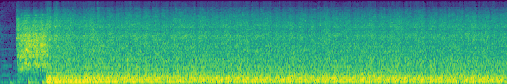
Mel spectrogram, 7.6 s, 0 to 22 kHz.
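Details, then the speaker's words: 2004 Honda CBR600RR, custom catless full-system header with slip-on, first start after install (fitment imperfect): loud, raspy, chuffing idle with sharp puffing, sounds like a V8; big exhaust leak at the header. "There's definitely an exhaust leak though, I mean, you can fucking hear that shit. Yeah. Alright, so we're kind of at a predicament here. The thing sounds like a V8 because it's got such a big exhaust leak."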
